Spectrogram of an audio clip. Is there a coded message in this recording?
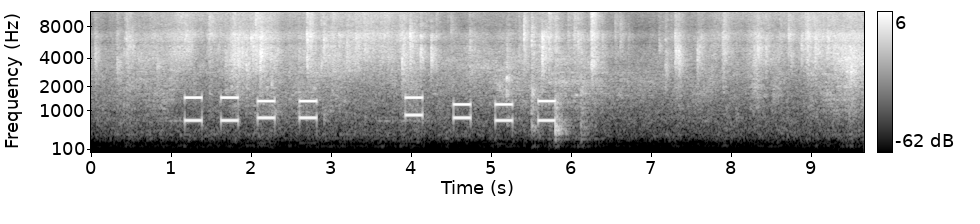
Yes: DTMF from 1.2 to 5.8 s, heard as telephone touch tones, dialled by hand, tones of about 220 ms, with the noise of a restroom. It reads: 3355 9412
